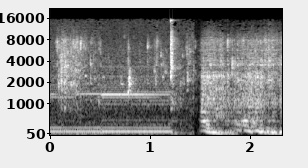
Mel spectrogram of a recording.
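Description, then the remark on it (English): Water gushes and rushes loudly and steadily, flooding a basement, with a low droning hum beneath it at first, then a brief dip before the torrent surges back even fuller. “Heavy rain and rising groundwater can turn your basement into a disaster zone overnight.”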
